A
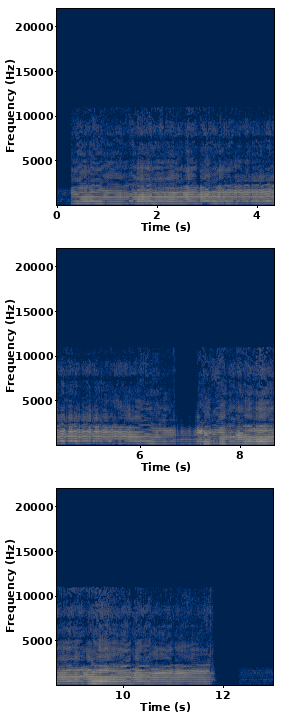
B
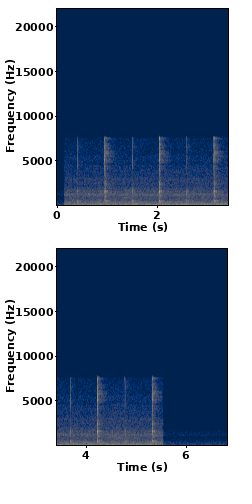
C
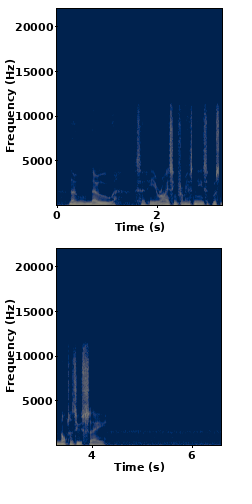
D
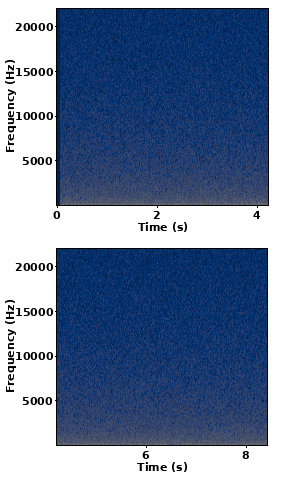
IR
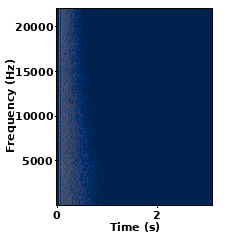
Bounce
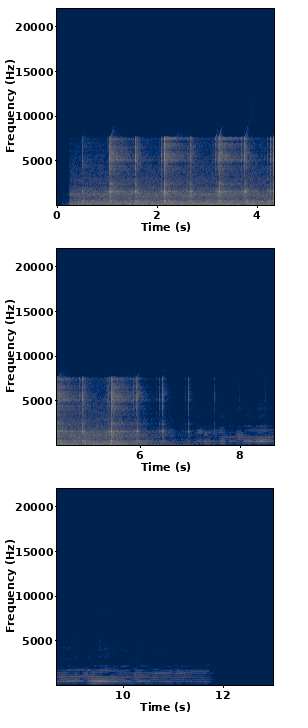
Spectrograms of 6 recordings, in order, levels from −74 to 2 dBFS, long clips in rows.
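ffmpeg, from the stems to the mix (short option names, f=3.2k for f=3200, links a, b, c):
-filter_complex "[0:a]equalizer=f=520:t=o:w=0.4:g=8,volume=-14.5dB[a];[1:a]highpass=150,adelay=100,volume=1.5dB,asplit=3[b][c][d];[c]volume=-7dB[e];[d]volume=-3.5dB[f];[2:a]aeval=exprs='abs(val(0))':c=same,volume=-15.5dB,asplit=2[g][h];[h]volume=-18.5dB[i];[4:a]atrim=start_sample=2205[j];[e][i]amix=inputs=2:normalize=0[k];[k][j]afir=irnorm=-1:irlink=0[l];[f]aecho=0:1:515|1030|1545|2060|2575|3090|3605:1|0.51|0.26|0.133|0.0677|0.0345|0.0176[m];[a][b][g][l][m]amix=inputs=5:normalize=0,flanger=delay=7.4:depth=8.5:regen=-78:speed=1.5:shape=sinusoidal"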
